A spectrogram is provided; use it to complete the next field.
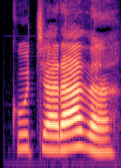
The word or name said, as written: cucharada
